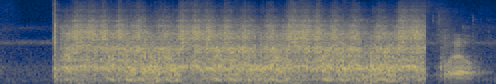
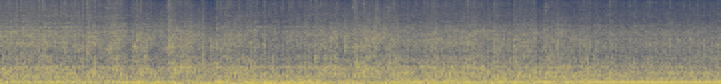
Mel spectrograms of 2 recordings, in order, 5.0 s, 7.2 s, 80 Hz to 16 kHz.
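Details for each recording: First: Chevy 250 straight-six from a 1964 C10, long parked, on a compression test: starter spins fast and even with no pulses or resistance, no firing; cylinder shows no compression, other cylinders tested next. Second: Chevy 250 straight-six out of a 1964 C10, crankcase full of ATF and no cooling system, starter wired unconventionally: steady, even low idle with no knocks or misses after its first successful run.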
